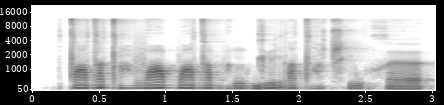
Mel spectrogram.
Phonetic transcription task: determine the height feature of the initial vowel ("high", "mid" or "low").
mid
